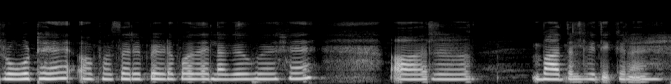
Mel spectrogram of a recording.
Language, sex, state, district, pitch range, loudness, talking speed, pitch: Hindi, female, Chhattisgarh, Raigarh, 235-255 Hz, -17 LUFS, 145 wpm, 245 Hz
